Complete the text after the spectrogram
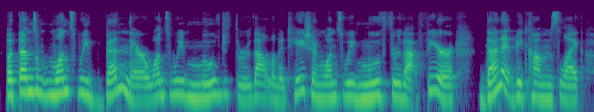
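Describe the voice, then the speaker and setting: A woman's voice: medium pitch, moderate pace. A young woman hosting a podcast, asking long, rambling questions full of "like" in casual chat. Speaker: podcast host.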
